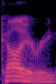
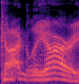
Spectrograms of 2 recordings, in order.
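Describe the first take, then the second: First: The name is said with an Italian-style pronunciation. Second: The name is said with an English-style pronunciation. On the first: The speaker calls it right. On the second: The speaker calls it wrong.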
